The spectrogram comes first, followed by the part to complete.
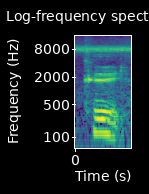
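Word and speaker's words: Cude: the United States it belongs to Ed could c-u-d-e I've got that pronunciation correct and you'll find him on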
